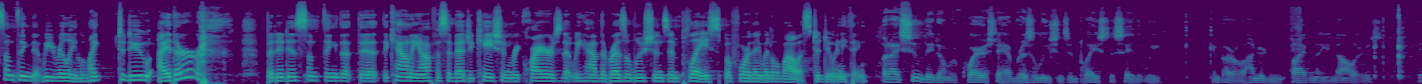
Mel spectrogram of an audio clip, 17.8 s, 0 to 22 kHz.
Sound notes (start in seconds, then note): 2.7 laughs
